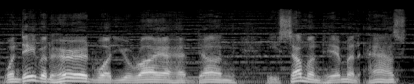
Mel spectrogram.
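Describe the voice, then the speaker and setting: A man narrating a dramatized audio Bible from a script, in a measured storytelling manner. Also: on the low side, expressive, a little mellow, soft background music.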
